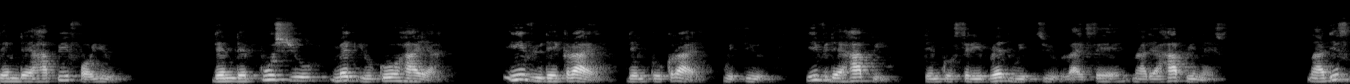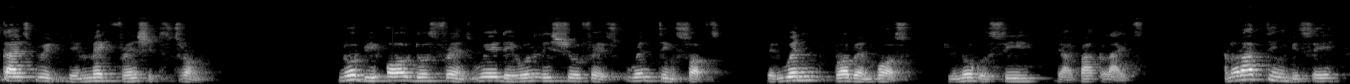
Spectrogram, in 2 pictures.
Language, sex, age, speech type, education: Nigerian Pidgin, male, 30-45, spontaneous, tertiary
